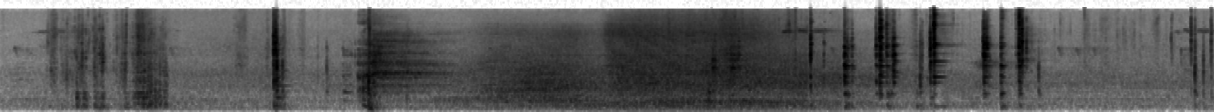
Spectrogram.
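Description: A passing vehicle: a steady rush that swells and fades over about four seconds in the middle. Before and after it, small sharp metal clicks and taps of hand tools working on a small outboard motor's carburetor.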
